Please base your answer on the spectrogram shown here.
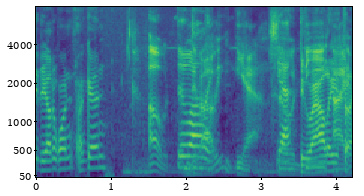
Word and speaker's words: Diwali: Wait, so how do you pronounce that holiday? The other one again? Oh, Diwali.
